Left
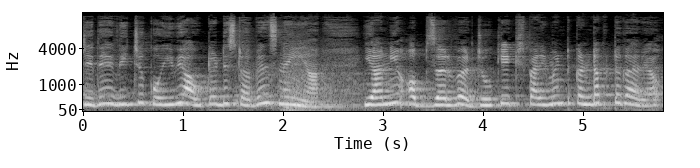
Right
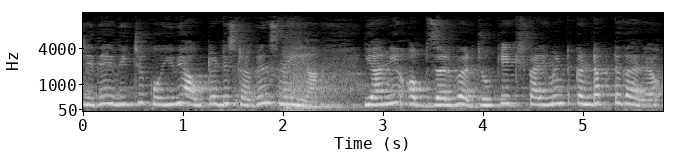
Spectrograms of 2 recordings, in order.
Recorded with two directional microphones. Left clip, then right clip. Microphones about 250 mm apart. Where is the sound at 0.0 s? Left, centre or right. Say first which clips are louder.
Left 1 dB; left.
